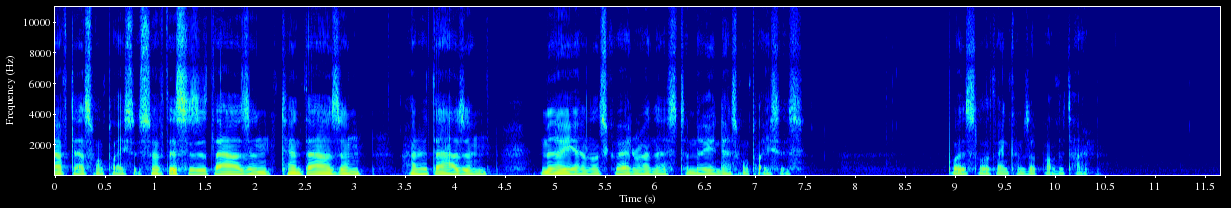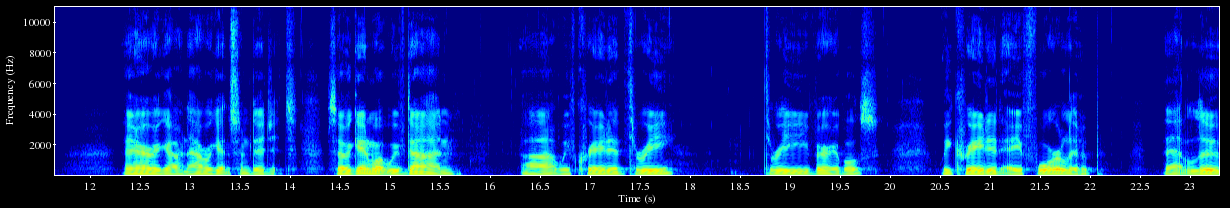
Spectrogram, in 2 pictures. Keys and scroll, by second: 1.9 0, 3.2-4.1 typing, 6.3-6.7 typing.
